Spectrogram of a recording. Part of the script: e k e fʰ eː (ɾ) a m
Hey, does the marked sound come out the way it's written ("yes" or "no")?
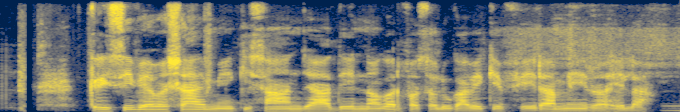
yes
